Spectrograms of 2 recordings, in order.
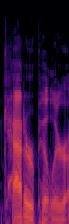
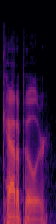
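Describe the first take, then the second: First: The second syllable sounds like 'ter', with an R. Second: The second syllable sounds like 'ta', with no R. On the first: "when people would s- like say caterpillar" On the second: "I put an A there instead of"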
